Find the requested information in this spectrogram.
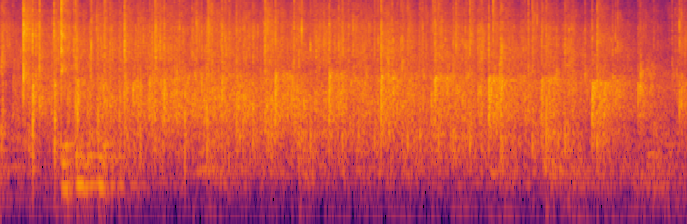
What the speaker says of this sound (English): let you give yourself a round of applause for accomplishing everything that you have thus far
